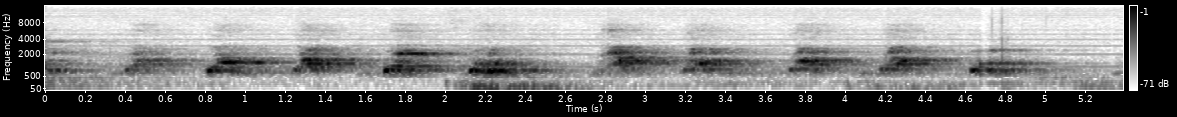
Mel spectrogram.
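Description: small dog barking

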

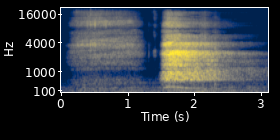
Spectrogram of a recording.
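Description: deep breath

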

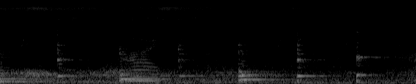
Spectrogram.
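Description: cicadas chirping outdoors

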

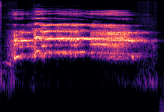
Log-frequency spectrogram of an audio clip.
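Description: rooster crowing

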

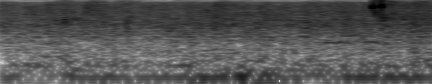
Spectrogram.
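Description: heavy rain falling outside

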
